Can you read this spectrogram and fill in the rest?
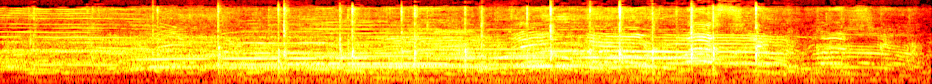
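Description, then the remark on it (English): A large rally crowd for President Donald Trump in Urbandale, Iowa, cheers and whoops continuously, with many overlapping voices shouting and calling out, loud, swelling in the middle before easing slightly toward the end. “And let's see how his reaction is with the crowd.”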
